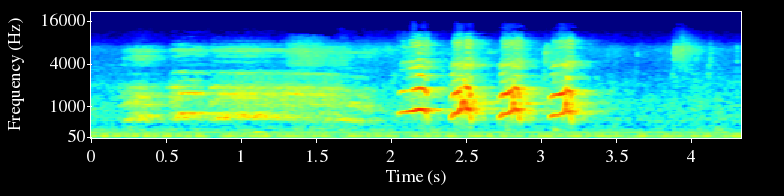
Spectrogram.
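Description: A rooster crowing: one long drawn-out call, then four short, loud calls in quick succession.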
